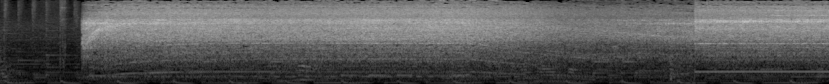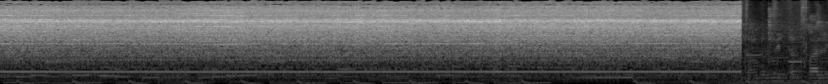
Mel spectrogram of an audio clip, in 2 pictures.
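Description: Electric angle grinder starting up about a second in and running loud with a high whine, easing off briefly near the middle, then running steady until it cuts off just before the end.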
